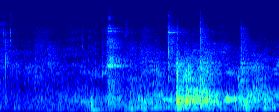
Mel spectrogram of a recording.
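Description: Indistinct, off-microphone voices in a large hall, a little louder in the second half, with a few sharp clicks and knocks.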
